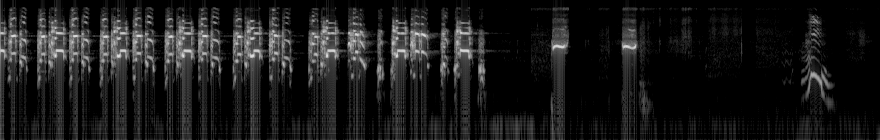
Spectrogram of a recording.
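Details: Grey francolin (desi teetar) calling: a fast run of harsh, squeaky, ringing notes packed together for about five seconds, then two short separate squeaks and a final descending note after a pause.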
